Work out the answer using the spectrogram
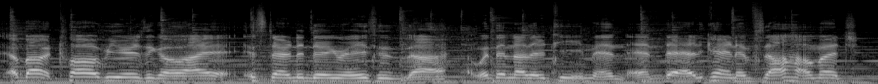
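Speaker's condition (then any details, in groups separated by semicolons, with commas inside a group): Cerebral palsy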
